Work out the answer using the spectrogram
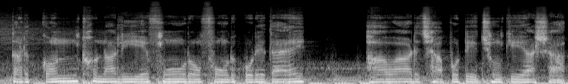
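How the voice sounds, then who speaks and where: A man narrating a horror audio story in a suspenseful, theatrical style with deliberate pauses. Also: mid-range voice. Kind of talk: dramatic scripted horror narration. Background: background music.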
